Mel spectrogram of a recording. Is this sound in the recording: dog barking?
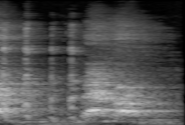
yes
